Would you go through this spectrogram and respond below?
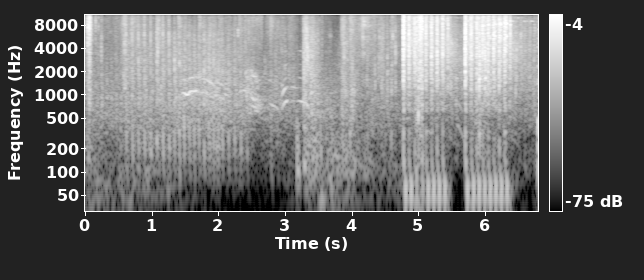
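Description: Rapid automatic gunfire in Battlefield 6 multiplayer comes in repeated bursts, the last ones louder and closer, with a player talking between shots.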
